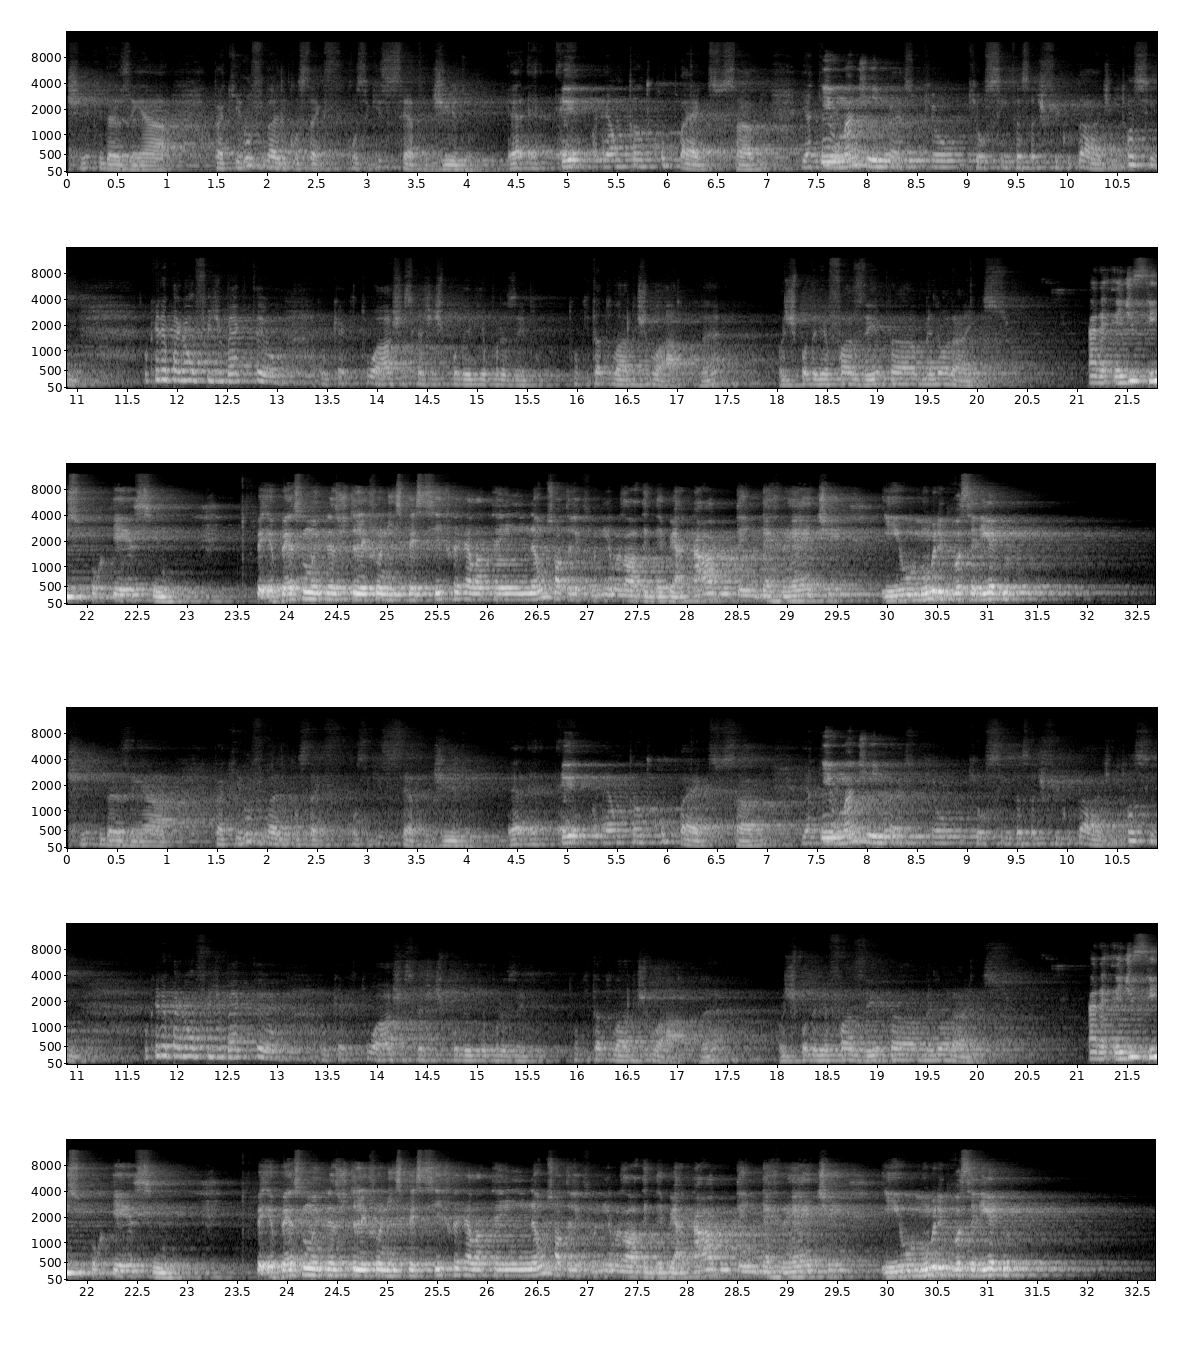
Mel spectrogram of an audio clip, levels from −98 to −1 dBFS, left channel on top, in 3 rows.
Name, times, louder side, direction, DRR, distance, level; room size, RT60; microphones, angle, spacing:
voice 1, 0.0-7.8 8.2-15.7 16.0-17.5 18.0-20.3, left 1 dB, 35° left, 2 dB, 1.0 m, -36 dB
voice 2, 7.5-8.3 21.1-22.9 23.2-23.3 23.7-31.2, equal, ahead, 2 dB, 0.5 m, -24 dB
19.0 x 13.5 x 2.4 m, 2.6 s
head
